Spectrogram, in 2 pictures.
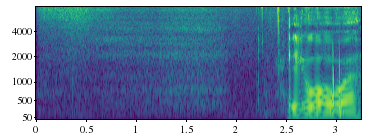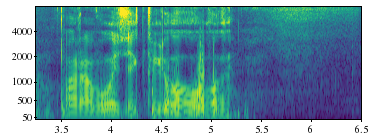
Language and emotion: Russian, sad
